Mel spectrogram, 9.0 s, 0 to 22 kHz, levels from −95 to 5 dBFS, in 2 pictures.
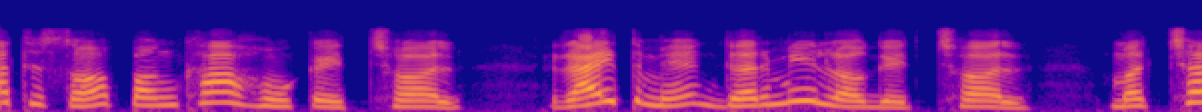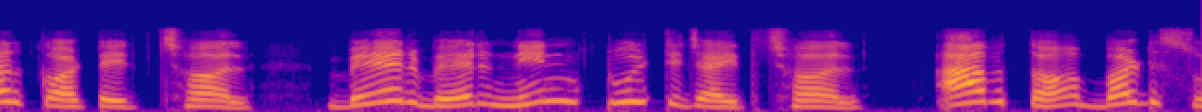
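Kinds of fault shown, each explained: No kinds of fault are heard in this speech clip.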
